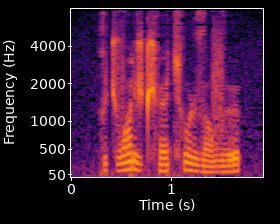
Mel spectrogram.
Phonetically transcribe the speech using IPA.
k ɵ t͡ʃ v ɔ ɾ ø ʒ t͡ʃʰ œ t͡sʰ o ɹ ð ɔ v ɵ

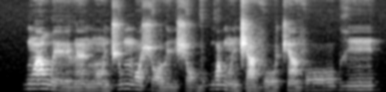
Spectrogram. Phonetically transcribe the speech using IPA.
ɡʷ ã˦ w eː˨ l ɛ̃˨ ŋ ɔ̃˨ d͡ʒ u˦ ŋ ɔ˧ ʃ ɔ˨ l iː˨ ʃ ɔ˨ ɡ u˦ ɡʷ a˦ ɡʷ ĩ˨ d͡ʒ a˧ v oː˨ t͡ʃ ã˧ v oː˦ | ɣ ĩ˦

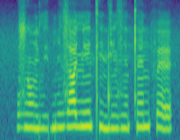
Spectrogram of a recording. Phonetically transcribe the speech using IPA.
z ɔ̃ ɡ lʲ e̤ b ĩ z a lʲ ɛ̃ tʲ ɛ̃ dʲ ã lʲ z ɛ̃ t̪ ɛ̃ n f ɛ

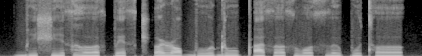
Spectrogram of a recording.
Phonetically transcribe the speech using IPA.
b i˨˥ ʃ i˨˥ θ ɣ ɤː˩˧ θ p e˩˧˩ θ t͡ʃʼ ɤ˦ ɭ ɔ˨˥ b uː˨˥ ɖ uː˦ pʼ a˩˧˩ θ ɤ˨˥ θ β o˩˧˩ θ ð ɯ˩˧˩ p u˦ tʰ ɤ˦

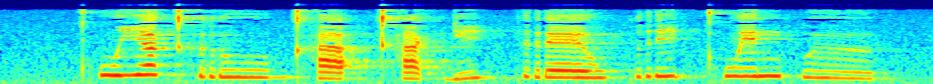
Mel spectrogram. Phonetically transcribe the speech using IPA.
kʰ w i˥˩ a̯ kʰ r uː˧ kʰ a˨˩ ʔ kʰ a˨˩ k̚ j i˦˥ ʔ p r ɛː˧ w p r i˥˩ ʔ kʰ w e˥˩ n p ɯː˧

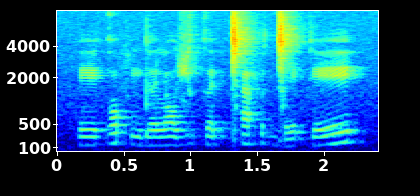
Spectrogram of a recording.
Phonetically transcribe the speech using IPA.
e ɡ ɔ f n d ə l ɔ ʑ ʊ k ə d ǀʰ a f ə ɡ͡ǀ e k e

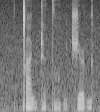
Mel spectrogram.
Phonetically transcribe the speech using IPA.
ǀ a ɡ ʈ ə̤ t̪ ɔ̤ ɡ t͡ʃ ə˞ ɡ

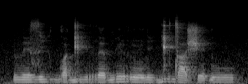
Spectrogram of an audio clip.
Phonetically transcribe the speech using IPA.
β e˨ z iː˨ ɡʷ a˨ ɡ iː˨ r ɛ˨ b ĩ˦ r ũ˨ l i˨ ɡ i˦ d a˨ ʃ e˨ ɗ uː˦

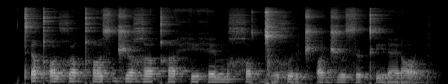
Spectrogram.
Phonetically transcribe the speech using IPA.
tʼ ɪ qʼ ɔ χʷ ɛ qʰ ɔ s d͡ʒ ə˞ ʁ ʌ qʰ ɛ h ɪ h ɛ m ʊ ʁ χ ɔ ɡ͡ǀ ʊ χʷ ə ɾ ʊ t͡ʃʼ ɑ d͡ʒ ʊ s ə˞ kʼ ɪ ɾ æ ɾ ɑ ɡ

